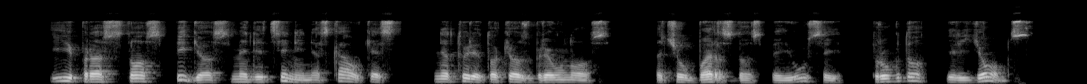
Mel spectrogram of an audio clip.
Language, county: Lithuanian, Alytus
